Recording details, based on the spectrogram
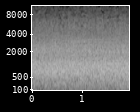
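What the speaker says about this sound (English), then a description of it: "Something for their fans to cheer about." Carlton Blues supporters roar at the MCG after a late goal in a 2007 AFL match against Melbourne, a steady, dense wash of crowd cheering and applause holding at full volume throughout.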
